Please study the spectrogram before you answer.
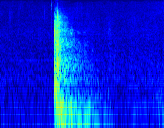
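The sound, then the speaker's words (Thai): A house door is kicked from outside: one sudden heavy thud with a sharp crack on impact and a short rumbling decay, then near quiet. “มีคนถีบประตูบ้านพักจากด้านนอก”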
